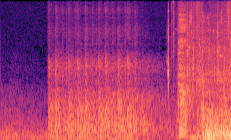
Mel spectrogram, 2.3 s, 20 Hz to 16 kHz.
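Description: Sharp automatic rifle fire rattles in Counter-Strike 2 during a professional NAVI versus Team Spirit match at IEM Katowice 2025, a continuous burst followed by a louder crack and a heavy blast of sound.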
